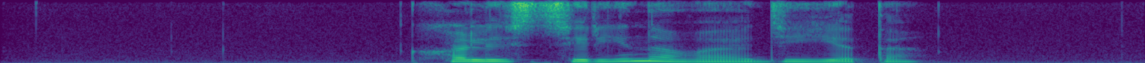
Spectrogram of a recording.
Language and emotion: Russian, neutral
